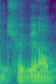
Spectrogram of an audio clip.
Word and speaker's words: trigonal: trigonal planar is a trigonal pyramidal is it uh t-shaped uh note on pronunciation Mr Murray says this word trigonal Mrs Lee for those of you who had her says trigonal potato potato so this idea that we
